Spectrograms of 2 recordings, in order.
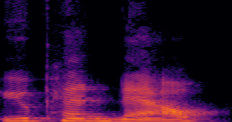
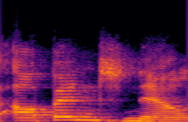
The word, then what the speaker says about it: Upend Now: So, I'm excited to talk about your new technology, U Penn Now. Am I saying it right? It's Upend Now, like as in upending.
